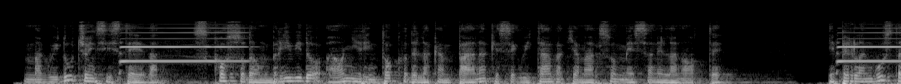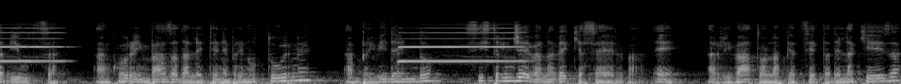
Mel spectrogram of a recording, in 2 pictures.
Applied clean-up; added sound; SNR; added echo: none; Wind instrument, woodwind instrument; 2 dB; reverberation time 1.8 s.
